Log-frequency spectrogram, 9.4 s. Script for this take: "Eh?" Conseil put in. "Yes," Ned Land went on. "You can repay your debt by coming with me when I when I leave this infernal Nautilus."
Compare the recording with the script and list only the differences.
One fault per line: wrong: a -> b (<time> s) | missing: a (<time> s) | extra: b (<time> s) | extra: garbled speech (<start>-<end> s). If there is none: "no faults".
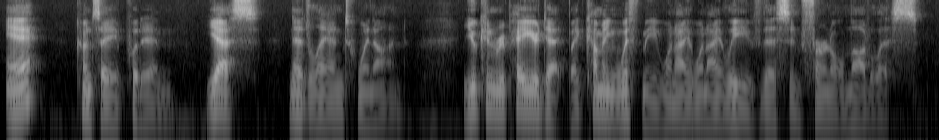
no faults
